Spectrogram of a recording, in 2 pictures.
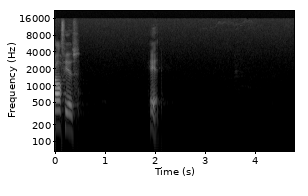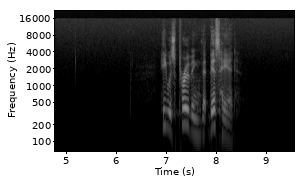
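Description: A middle-aged man speaks calmly through a microphone in a large room, pausing between phrases.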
